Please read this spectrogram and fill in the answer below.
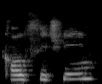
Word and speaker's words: colchicine: I can never pronounce this. I think I missed the L there. It's colchicine.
